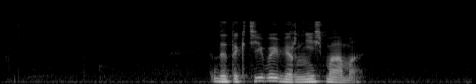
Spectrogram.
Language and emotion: Russian, neutral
